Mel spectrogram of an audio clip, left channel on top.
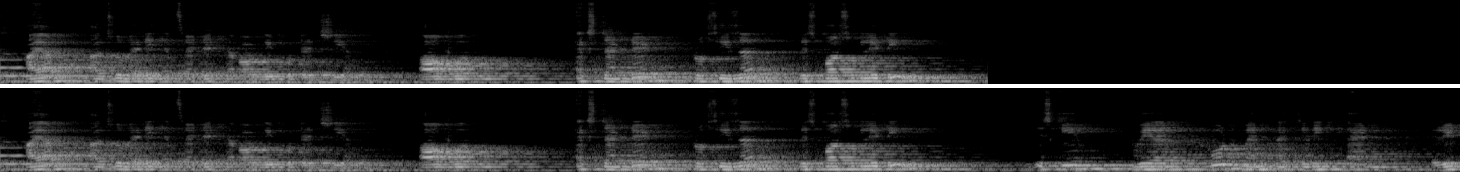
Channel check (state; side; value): drops out; left; at 9.9 s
